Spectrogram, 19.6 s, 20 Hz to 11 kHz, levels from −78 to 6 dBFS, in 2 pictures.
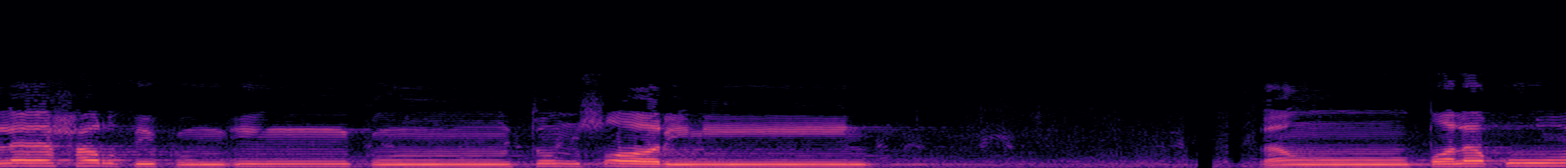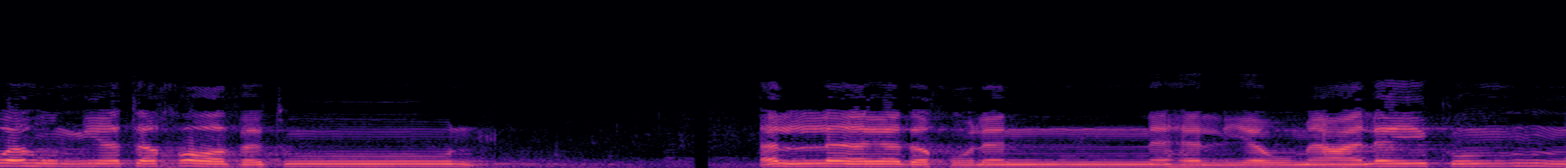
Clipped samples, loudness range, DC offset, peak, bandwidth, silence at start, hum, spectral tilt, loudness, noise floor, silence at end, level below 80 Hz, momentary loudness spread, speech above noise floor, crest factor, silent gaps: under 0.1%; 6 LU; under 0.1%; -10 dBFS; 6 kHz; 0 s; none; -8.5 dB/octave; -25 LUFS; -53 dBFS; 0 s; -62 dBFS; 7 LU; 28 dB; 16 dB; 7.51-7.55 s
